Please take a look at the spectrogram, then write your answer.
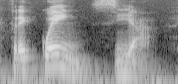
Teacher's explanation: E aí a gente pronuncia o I separado do A, tá? Então, veja, como aí você tem a pronúncia da palavra frequência, o que se entende, então, é que esse I seja semivogal e o A vogal. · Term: hiato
